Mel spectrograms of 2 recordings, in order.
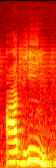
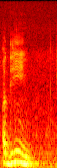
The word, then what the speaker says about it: अधीन: आधीन नहीं, अधीन।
